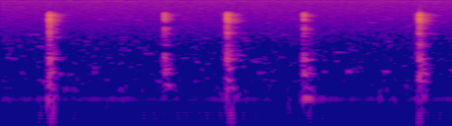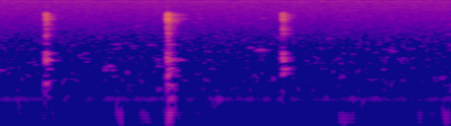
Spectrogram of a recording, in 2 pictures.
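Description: Faint computer mouse button clicks, about eight at irregular intervals, as the button is pressed and released for smudge strokes, over a faint steady low hum.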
